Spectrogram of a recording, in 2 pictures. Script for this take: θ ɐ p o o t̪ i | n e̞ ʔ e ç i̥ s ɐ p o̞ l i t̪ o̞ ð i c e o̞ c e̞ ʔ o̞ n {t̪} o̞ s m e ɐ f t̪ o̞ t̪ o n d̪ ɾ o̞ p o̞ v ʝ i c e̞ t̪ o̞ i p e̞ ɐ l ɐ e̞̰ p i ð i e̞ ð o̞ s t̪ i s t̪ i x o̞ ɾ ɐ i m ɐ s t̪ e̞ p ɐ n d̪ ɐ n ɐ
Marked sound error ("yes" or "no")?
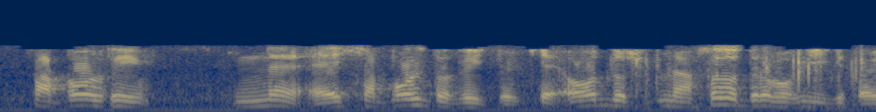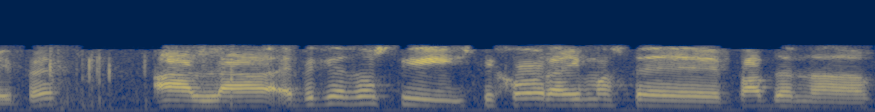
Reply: yes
